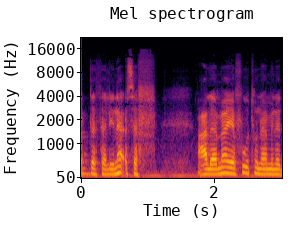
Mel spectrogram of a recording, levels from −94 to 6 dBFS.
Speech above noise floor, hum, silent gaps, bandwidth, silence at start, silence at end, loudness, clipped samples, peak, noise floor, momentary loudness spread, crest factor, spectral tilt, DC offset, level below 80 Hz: 21 dB; none; none; 12 kHz; 0 s; 0 s; -16 LUFS; under 0.1%; -2 dBFS; -36 dBFS; 16 LU; 16 dB; -7 dB/octave; under 0.1%; -48 dBFS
